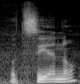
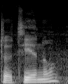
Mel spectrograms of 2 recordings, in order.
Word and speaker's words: Otsieno: Yes, as you rightly put it, my name is Otsieno, not Otieno.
